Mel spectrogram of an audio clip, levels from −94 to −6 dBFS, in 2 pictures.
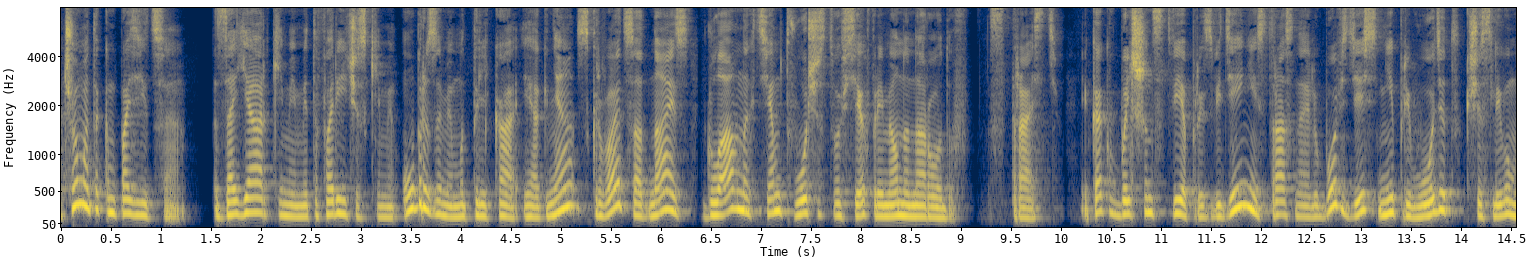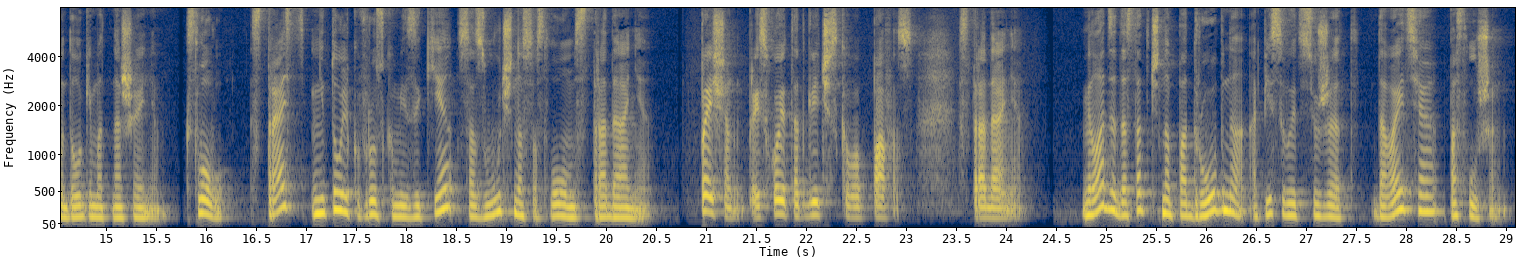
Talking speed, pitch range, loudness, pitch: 130 wpm, 150-205 Hz, -16 LUFS, 170 Hz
